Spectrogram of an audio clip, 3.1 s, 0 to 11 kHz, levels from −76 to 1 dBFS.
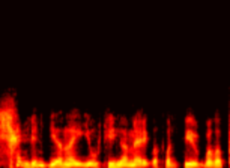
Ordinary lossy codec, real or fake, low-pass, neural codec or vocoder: AAC, 64 kbps; fake; 7.2 kHz; codec, 16 kHz, 1 kbps, X-Codec, HuBERT features, trained on LibriSpeech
